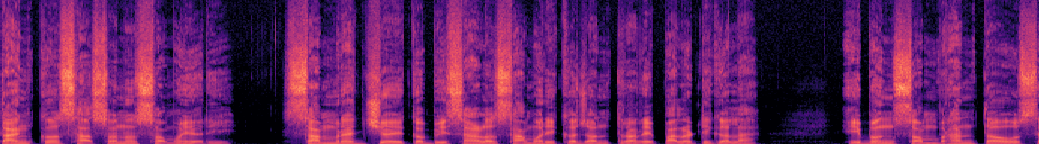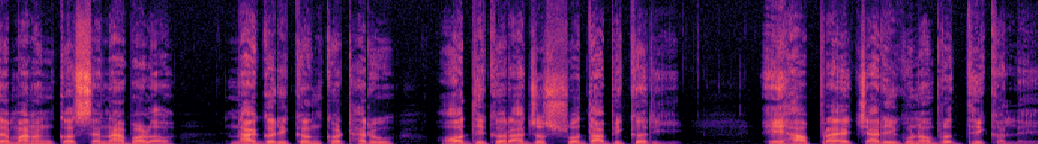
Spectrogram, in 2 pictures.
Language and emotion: Odia, neutral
